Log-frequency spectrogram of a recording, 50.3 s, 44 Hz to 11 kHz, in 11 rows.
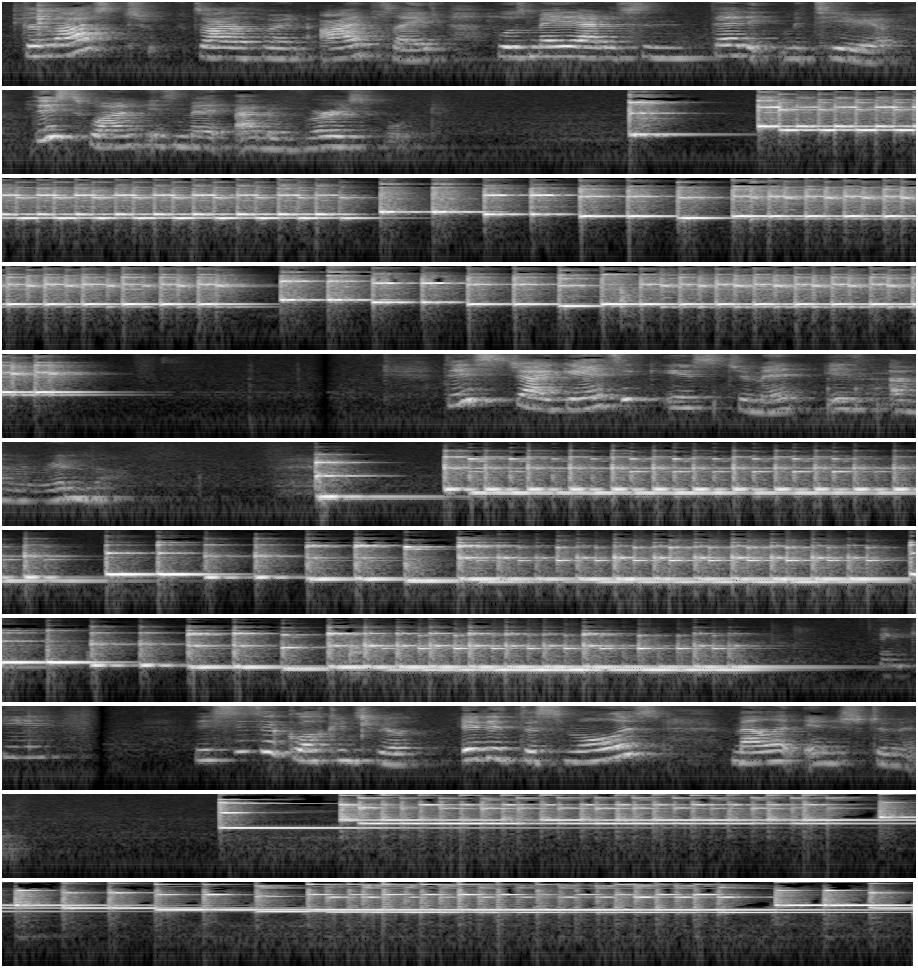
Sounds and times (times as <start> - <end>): Marimba, xylophone: 7.7 - 19.0, 24.4 - 36.4, 42.2 - 50.2
Glockenspiel: 7.7 - 19.1, 24.4 - 36.4, 42.2 - 50.2.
